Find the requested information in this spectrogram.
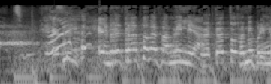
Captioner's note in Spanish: risas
